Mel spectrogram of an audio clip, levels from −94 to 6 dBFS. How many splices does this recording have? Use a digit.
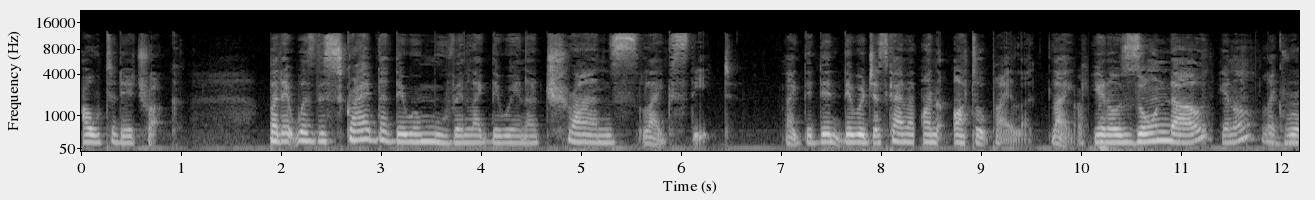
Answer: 1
